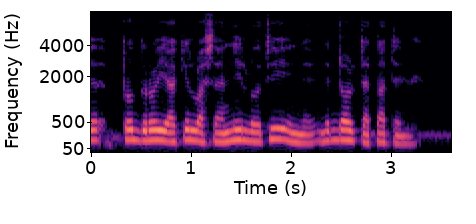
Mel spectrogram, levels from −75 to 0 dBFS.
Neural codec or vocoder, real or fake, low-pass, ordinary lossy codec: codec, 16 kHz, 2 kbps, FunCodec, trained on LibriTTS, 25 frames a second; fake; none; none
